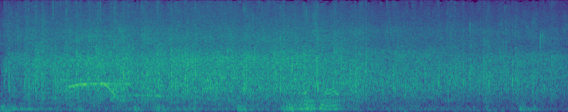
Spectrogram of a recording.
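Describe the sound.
Audience applause greets a guest speaker at a Southern Ohio gathering. The clapping is steady and dense throughout, loud and continuous with no clear break.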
